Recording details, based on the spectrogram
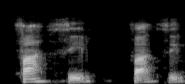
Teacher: tiene que la fuerza de voz está en la penúltima sílaba, es decir, esa sería su sílaba tónica como tal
